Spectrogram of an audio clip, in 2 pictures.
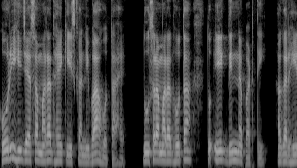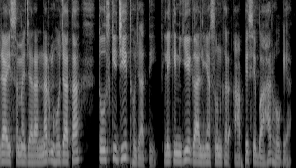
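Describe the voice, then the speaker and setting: A man's voice: medium pitch, normal speed, close to an everyday voice. A man voicing a spiteful village shopkeeper woman who stirs up a quarrel with gossip, read from a storybook. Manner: gossipy, stirring delivery.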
